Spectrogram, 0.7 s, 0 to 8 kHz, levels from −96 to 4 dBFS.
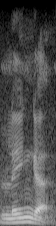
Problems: constant background noise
